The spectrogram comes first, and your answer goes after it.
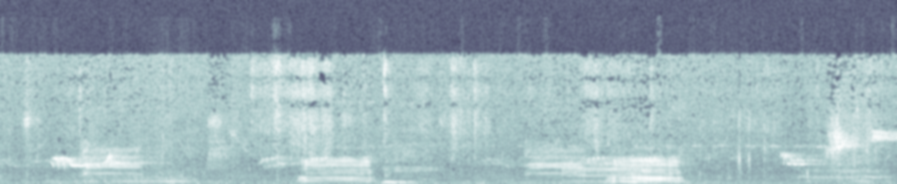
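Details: Cattle inside a farm barn call at moderate distance: a few arched harmonic moos and higher, thinner calls spaced a few seconds apart, with a brief thump and a steady murmur of barn noise.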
